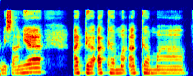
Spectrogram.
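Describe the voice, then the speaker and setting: A woman speaks at a medium pitch against a quiet background. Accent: Surabaya. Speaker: preacher. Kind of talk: sermon. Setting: church service streamed on Zoom and YouTube. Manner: casual, conversational.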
